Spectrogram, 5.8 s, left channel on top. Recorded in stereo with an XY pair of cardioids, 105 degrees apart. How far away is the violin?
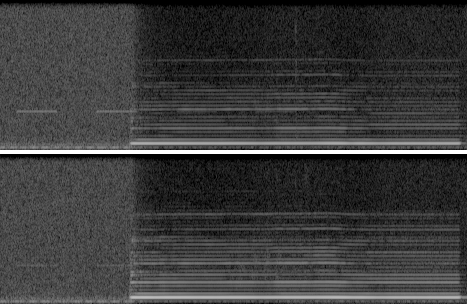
About 1.1 m.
